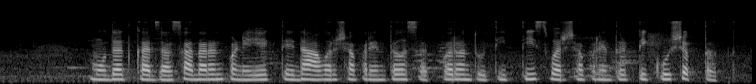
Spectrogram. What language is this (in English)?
Marathi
